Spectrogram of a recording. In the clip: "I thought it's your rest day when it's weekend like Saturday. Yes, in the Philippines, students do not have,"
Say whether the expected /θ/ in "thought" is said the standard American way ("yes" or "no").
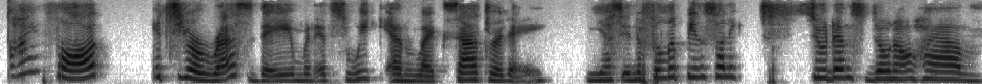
yes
